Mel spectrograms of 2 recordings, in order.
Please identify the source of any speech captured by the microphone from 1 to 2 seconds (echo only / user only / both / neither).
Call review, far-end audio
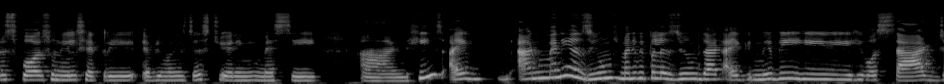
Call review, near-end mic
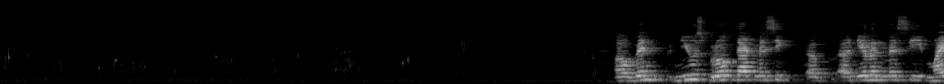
neither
